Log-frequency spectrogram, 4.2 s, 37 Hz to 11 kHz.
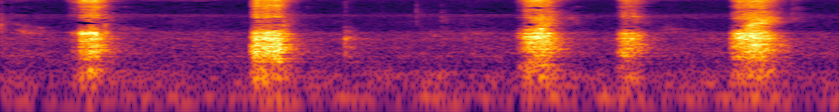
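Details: Male Pomeranian named Choco, born 13 May 2020 and ill for two months, lets out four sharp, hissing sneezes at irregular gaps of about one second, each a brief burst of air.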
